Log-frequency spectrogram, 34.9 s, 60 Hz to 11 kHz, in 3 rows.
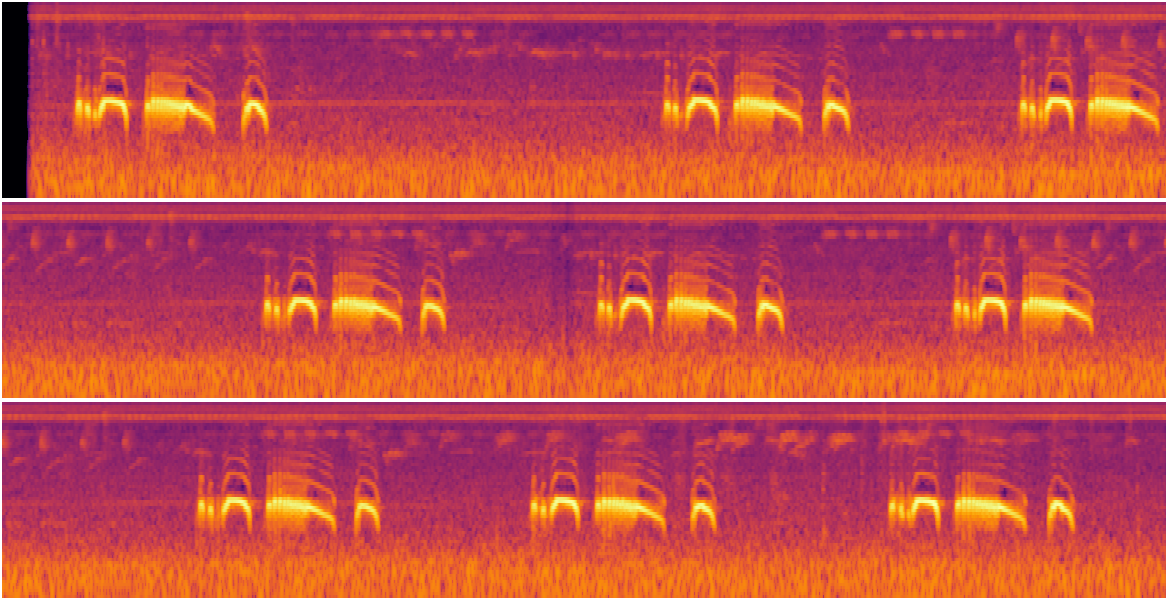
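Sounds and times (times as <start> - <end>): dove cooing: 0.7 - 2.7, 6.6 - 8.5, 10.2 - 11.6, 14.2 - 16.1, 17.6 - 19.5, 21.2 - 22.6, 25.2 - 27.1, 28.6 - 30.5, 32.2 - 34.1.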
